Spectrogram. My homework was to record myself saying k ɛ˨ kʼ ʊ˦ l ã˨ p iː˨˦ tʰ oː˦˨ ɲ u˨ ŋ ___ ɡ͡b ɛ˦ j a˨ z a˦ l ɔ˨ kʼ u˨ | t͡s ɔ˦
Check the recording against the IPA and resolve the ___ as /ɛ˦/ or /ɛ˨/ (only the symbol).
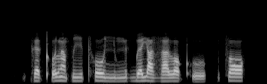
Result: ɛ˦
